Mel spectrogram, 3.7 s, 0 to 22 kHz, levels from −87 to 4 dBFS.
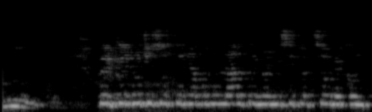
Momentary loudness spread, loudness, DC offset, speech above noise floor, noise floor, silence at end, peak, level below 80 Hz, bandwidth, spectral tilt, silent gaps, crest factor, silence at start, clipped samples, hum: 8 LU; -40 LUFS; under 0.1%; 31 dB; -71 dBFS; 0 s; -26 dBFS; -82 dBFS; 7.4 kHz; -6.5 dB/octave; none; 14 dB; 0 s; under 0.1%; none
